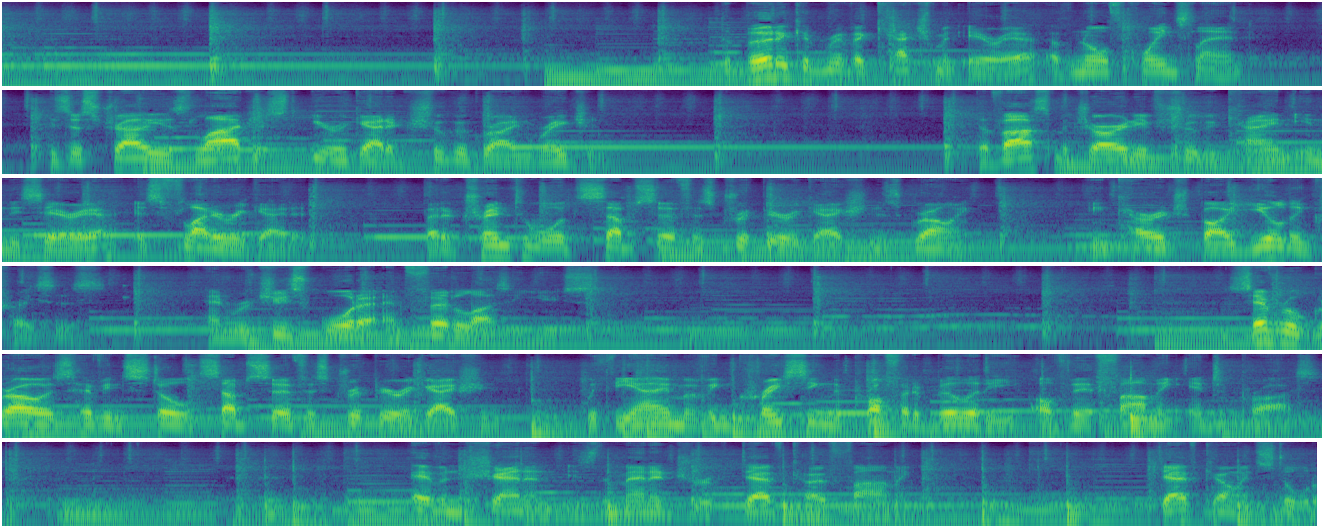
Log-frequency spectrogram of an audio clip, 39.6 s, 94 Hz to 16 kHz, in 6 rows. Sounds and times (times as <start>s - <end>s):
Music: 0.0s - 39.5s
Speech: 3.6s - 9.7s, 11.5s - 22.8s, 25.9s - 33.1s, 35.0s - 37.6s, 38.8s - 39.5s.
